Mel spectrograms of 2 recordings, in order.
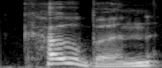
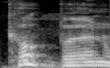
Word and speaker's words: Cockburn: Posh people think that their surnames are pronounced Coburn and Ramsbotham. No, they're not. Cockburn, Ramsbottom, shut your face, you posh git.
